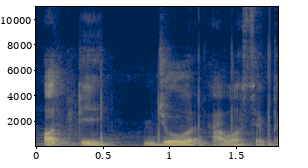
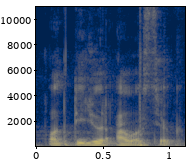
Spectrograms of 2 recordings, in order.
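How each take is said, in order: First: Slow dictation. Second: Said in the usual way. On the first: Shown as a demonstration. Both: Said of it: "थोड़ा ध्यान दीजिएगा".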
